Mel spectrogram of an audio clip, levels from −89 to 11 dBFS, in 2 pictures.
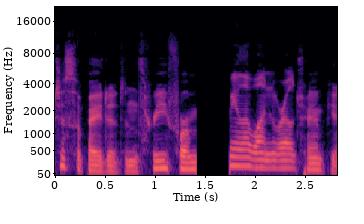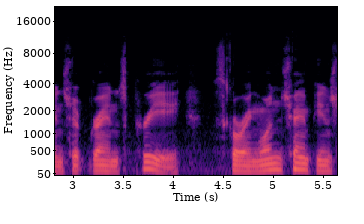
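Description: At 1.42 s, just after "in three", the speech cuts to silence for about 0.33 s, until 1.76 s. This is a playback stall: the output stops mid-flow, most likely because the player ran short of buffered data or its audio thread was held up.

From 1.76 s to 2.42 s comes catch-up at higher speed. The player works through its backlog at 1.5 times normal speed by resampling, so tempo and pitch rise together, roughly seven semitones, before dropping back to normal.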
